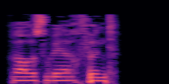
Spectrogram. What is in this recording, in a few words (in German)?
"rauswerfend", German; adjectives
